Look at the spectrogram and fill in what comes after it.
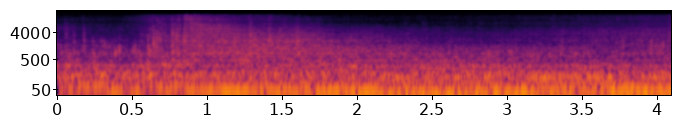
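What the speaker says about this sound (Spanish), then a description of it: "gané por explosión nuclear" A nuclear explosion in a video game, a loud sustained rumbling boom with a bright burst at the start that rolls on as a dense, continuous roar without any talk.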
